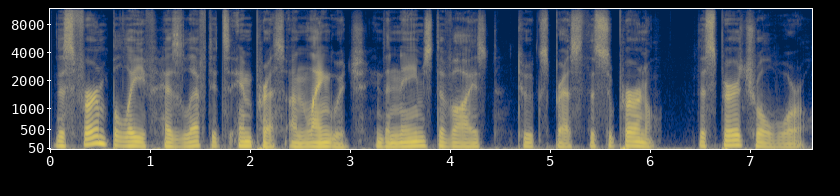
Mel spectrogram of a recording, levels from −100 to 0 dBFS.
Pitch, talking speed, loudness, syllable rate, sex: 95 Hz, 155 wpm, -21 LUFS, 4.7 syllables/s, male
